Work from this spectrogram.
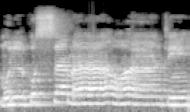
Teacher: تا کو آپ نے باریک پڑھنا ہے تاکہ تھا میں ساؤنڈ مکس نہ ہو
